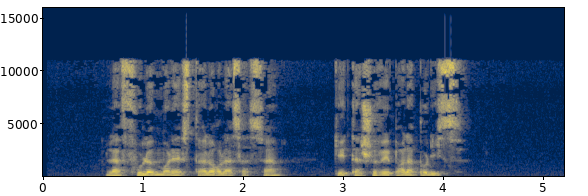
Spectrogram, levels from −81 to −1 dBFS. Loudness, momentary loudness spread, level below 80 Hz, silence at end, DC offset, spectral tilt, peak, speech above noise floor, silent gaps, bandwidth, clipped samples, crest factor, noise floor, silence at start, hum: -15 LUFS; 13 LU; -48 dBFS; 1 s; under 0.1%; -3 dB/octave; 0 dBFS; 45 dB; none; 12 kHz; under 0.1%; 18 dB; -61 dBFS; 0.65 s; none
